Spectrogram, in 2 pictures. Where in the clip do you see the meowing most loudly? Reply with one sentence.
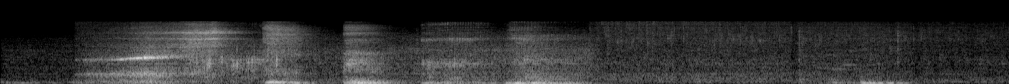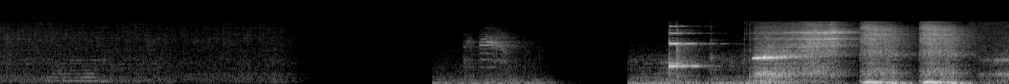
The loudest moment of the meowing is at 2 seconds.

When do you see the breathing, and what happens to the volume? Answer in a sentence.
You can hear the breathing from 0.8 to 5.8 s, getting quieter; and briefly from 17.6 to 20.1 s.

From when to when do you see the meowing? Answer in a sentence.
The meowing can be heard from 1.9 to 2.8 s, from 8.0 to 9.2 s and from 14.4 to 15.6 s.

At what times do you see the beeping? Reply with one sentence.
You can hear the beeping from 16.4 to 17.7 s.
